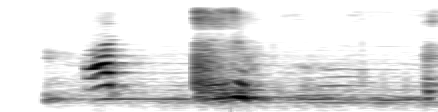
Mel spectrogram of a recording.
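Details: A deliberately faked sneeze, performed as a trick: a short voiced build-up followed by a sharp, hissing burst, an imitation rather than a real sneeze.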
